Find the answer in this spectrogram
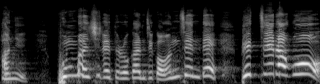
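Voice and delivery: high, loud shouting.

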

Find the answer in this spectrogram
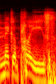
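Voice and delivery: put-on American accent. Retelling what he said to a guy the other day: american accent. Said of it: "I walked around an American accent and I was like, ... like that".

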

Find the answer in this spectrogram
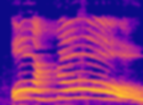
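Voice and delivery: very loud cry with no stretched out. A witch, hearing a dragon plan to eat her, cries out. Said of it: "cried the witch".

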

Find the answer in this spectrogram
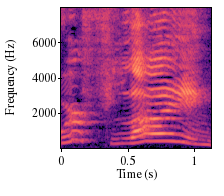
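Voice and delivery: high, loud giggling through the words. Narrator reads Baby Bop as the ship rises into the air, giggling. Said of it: "giggled Baby Bop".

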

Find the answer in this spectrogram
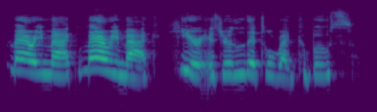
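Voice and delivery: loud, high-pitched shout. The little red caboose calls out to Mary Mac: shouting. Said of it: "shouted the caboose".

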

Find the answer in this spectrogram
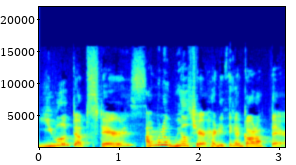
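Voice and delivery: put-on snarky, sassy twelve-year-old smart-alec sarcasm. Retelling snapping back as a twelve-year-old in a wheelchair: mock smart-ass sarcasm. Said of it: "me in my fucking 12-year-old smart ass voice was like".

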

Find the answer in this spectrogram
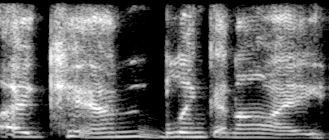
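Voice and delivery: groaning, very slowly dragged out. Narrator reading a character's reply to a family, groaning. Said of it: "groaned Droofus".

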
